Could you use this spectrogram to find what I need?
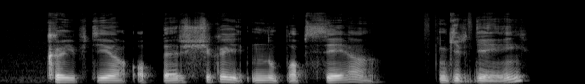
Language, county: Lithuanian, Vilnius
